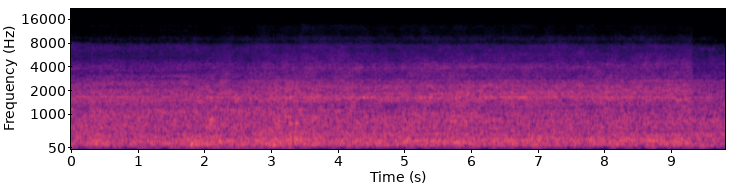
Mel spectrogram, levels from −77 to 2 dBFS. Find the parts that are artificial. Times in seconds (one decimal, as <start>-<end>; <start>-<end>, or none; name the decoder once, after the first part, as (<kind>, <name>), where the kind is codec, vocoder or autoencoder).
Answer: 1.8-9.8 (codec, DAC)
